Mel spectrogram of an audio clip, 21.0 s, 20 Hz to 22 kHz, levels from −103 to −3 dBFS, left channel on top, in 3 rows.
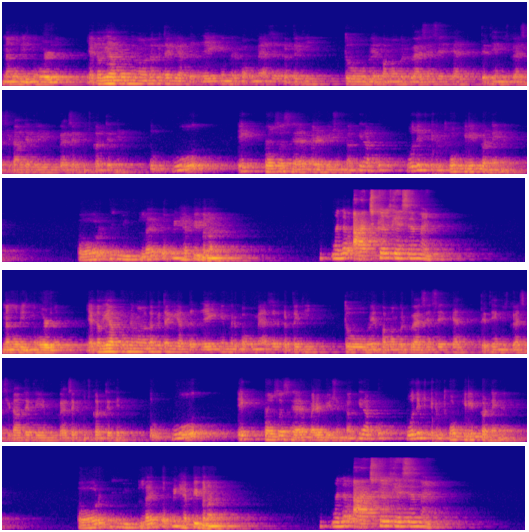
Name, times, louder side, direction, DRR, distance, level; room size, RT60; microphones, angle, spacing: voice 1, 0.0-0.8 1.1-4.1 4.6-6.1 6.4-7.9 8.2-8.6 9.0-9.6 10.1-12.1 12.4-13.7 15.0-15.4 15.8-16.9, right 2 dB, 75° right, 3 dB, 0.5 m, -30 dB
voice 2, 15.4-15.9 18.4-19.7, left 1 dB, 25° left, 3 dB, 0.3 m, -28 dB
6.9 x 2.4 x 2.2 m, 1.1 s
head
